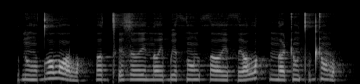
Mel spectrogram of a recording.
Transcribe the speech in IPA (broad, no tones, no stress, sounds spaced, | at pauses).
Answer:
ɗ ũ o̯ d̪ ʊː lˠ ʊː lˠ | ʌ d tʼ ɪ z əː e̯ n ʌ e̯ ɓ ɪ θ ũ lˠ θ ʌː e̯ θ ɪ lˠ | n ʌ ʈ ũ tʼ ə̤ d ʈ ũ lˠ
